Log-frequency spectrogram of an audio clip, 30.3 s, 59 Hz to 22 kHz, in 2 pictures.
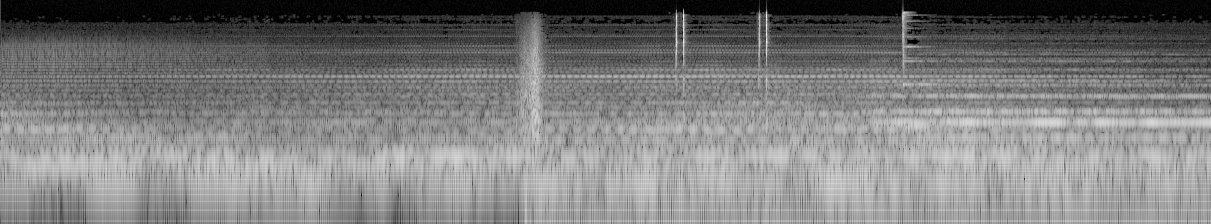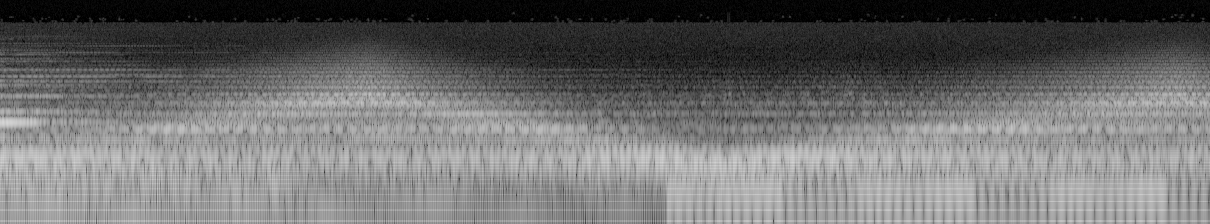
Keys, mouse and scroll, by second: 0.6 Tab, 1.2 click, 1.5 Tab, 1.9 a, 2.4 e, 3.7 KP_1, 4.9-5.7 scroll up 2, 5.7-6.4 scroll up 1, 6.4 click, 7.0 click, 7.2 Tab, 7.7 Tab, 8.3 1, 8.7 click, 9.6 shift+z, 9.9 click, 10.2 shift+z, 10.7 g, 12.8-14.3 middle drag, 15.0 ctrl+z, 15.1 ctrl+z, 15.4 ctrl+z, 15.7 ctrl+z, 15.8 ctrl+z, 16.0 ctrl+z, 16.2 ctrl+z, 16.7 ctrl+z, 16.9 ctrl+z, 17.1 ctrl+z, 17.9 g, 18.4 ctrl+z, 18.6 ctrl+z, 18.8 ctrl+z, 19.4 middle click, 19.8 shift+d, 20.6 p, 21.4 Tab, 21.6 click, 21.9 Tab, 22.4 a, 22.6 middle click, 23.4 1, 23.7 click, 24.2 KP_1, 24.8 g, 25.9 click, 26.2 g, 28.5 a, 28.7 middle click, 29.5 e.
